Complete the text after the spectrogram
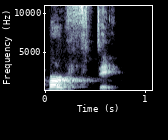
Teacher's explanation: So instead of saying birthday, speakers of African American English have the F sound, birthday.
